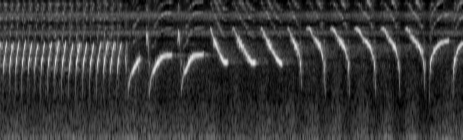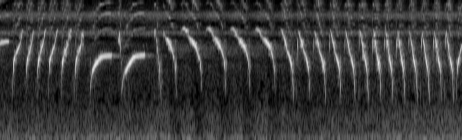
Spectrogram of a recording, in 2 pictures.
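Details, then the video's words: A Belgian canary sings a buzzy opening roll, then a series of bouncy falling whistles at about two per second, speeding into a fast chain of sharp descending notes near the end. "The Most Effective Canary Singing Sound – Belgian Canary Edition"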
